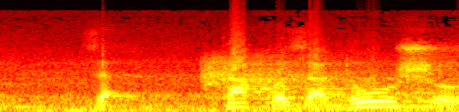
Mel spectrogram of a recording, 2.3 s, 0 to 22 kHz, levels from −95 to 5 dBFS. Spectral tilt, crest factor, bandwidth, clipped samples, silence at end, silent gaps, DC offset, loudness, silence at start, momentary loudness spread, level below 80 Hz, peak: -7.5 dB/octave; 12 dB; 12 kHz; 2%; 0 s; none; under 0.1%; -10 LUFS; 0 s; 16 LU; -26 dBFS; 0 dBFS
